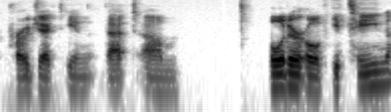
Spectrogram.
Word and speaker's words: YTNE: in that order of Itine, I think is what you pronounce it, YTNE.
